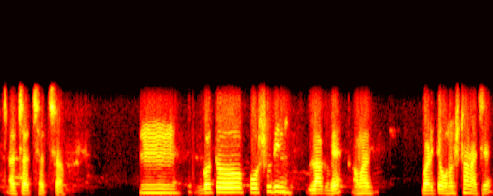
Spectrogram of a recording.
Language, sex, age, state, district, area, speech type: Bengali, male, 30-45, West Bengal, South 24 Parganas, rural, conversation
